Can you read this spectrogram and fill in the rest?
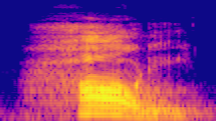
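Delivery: plain reading voice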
